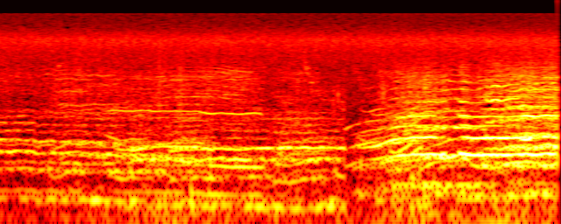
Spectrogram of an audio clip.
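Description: A group of voices singing a slow chant in sustained notes, fading in and growing louder about three seconds in.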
